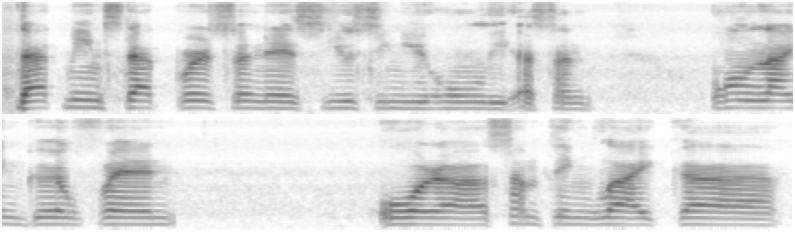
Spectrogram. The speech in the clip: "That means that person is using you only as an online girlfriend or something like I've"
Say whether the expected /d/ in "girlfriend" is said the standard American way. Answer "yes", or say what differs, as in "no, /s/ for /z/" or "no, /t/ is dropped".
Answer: yes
